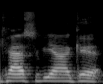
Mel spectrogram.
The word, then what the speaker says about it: Casabianca: A little bit about Casabianca. I'm pronouncing that right?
